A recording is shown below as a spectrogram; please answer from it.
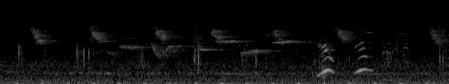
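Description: Birds calling: a steady run of short, high, down-slurred chirps repeating about twice a second, with two short rising-and-falling calls near the end.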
